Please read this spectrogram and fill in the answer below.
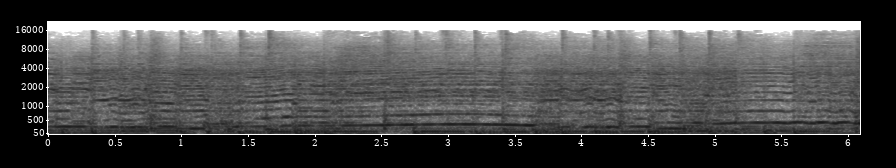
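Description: Live blues-rock band: a lead electric guitar on a worn Fender Stratocaster plays over bass and drums. The guitar holds long sustained notes that bend slightly in pitch, one about two seconds in and another near the end.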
